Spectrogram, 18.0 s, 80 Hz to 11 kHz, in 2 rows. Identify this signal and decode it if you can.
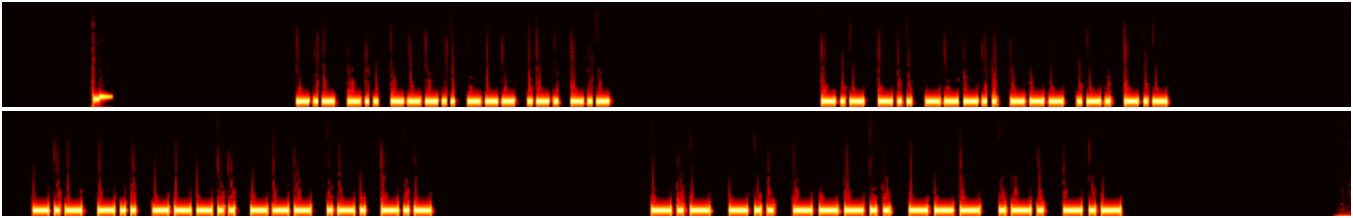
Morse code, heard as a keyed tone, about 37 wpm, 700 Hz. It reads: KD8ORK KD8ORK KD8ORK KD8ORK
